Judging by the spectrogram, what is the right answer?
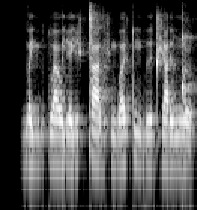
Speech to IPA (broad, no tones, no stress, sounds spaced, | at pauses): ɡ ɐ j m b ɵ tʷ aː o̯ j i e̯ j i ʃ ǀ aː d e ʃ m b ɐː ʒ tʷ ɐ m b ɨː d ʒ a ɾ ɨː ŋ͡ǃ ɵ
